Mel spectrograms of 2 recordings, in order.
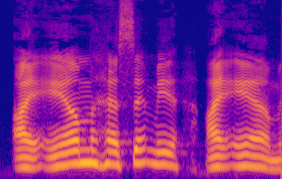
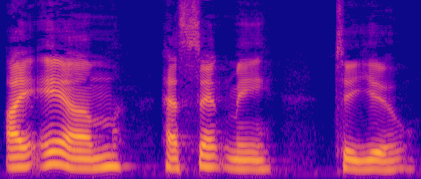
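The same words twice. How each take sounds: First: Puzzled repeat. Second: Solemn divine voice. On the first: Retold or imitated. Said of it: "you go like". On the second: Acted. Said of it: "And he said".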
